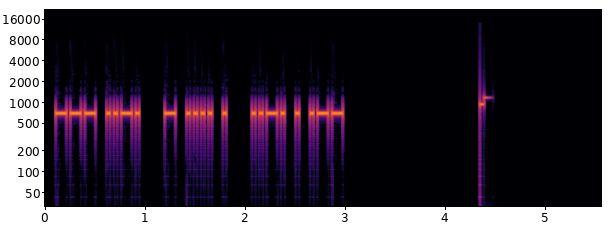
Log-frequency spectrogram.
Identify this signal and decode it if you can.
Morse code, heard as a keyed tone, about 30 wpm, 700 Hz. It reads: OF THE FEW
